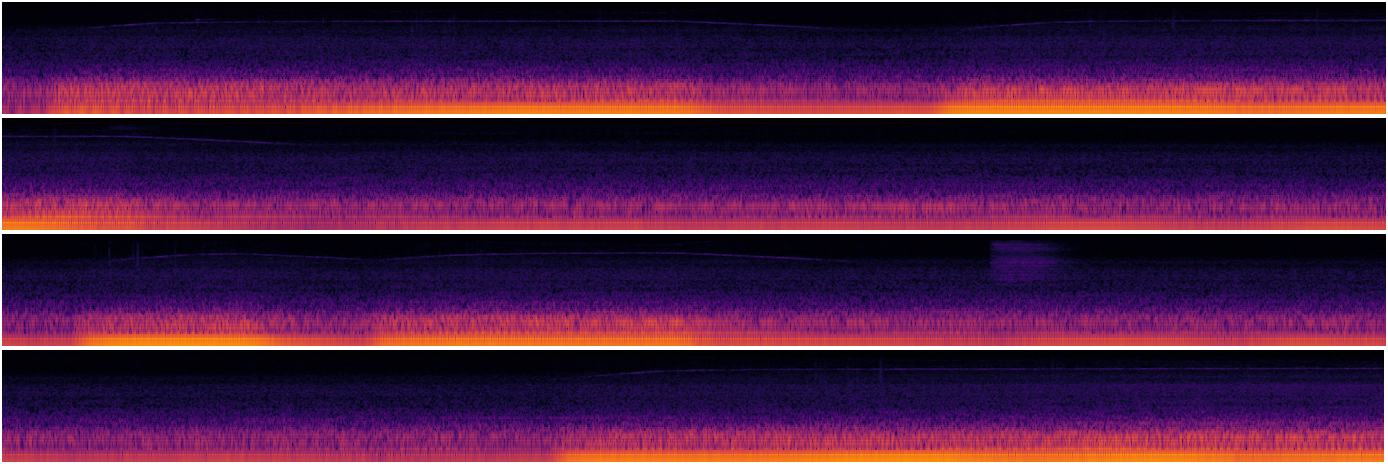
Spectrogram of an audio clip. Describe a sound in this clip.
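A truck engine hums steadily and surges louder at times.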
